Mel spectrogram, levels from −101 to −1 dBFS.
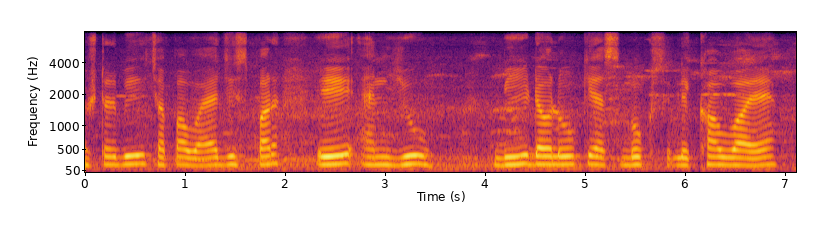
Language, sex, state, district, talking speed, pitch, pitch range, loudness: Hindi, male, Uttar Pradesh, Shamli, 135 wpm, 165 Hz, 160-175 Hz, -16 LUFS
